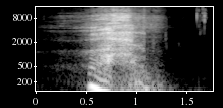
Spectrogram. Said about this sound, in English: It's a real yawn, by the way. And then you yawn.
